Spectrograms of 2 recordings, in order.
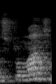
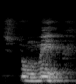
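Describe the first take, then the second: First: स्टोमच said with a ch sound at the end, the wrong way; wrong pronunciation. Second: स्टोमिक ending in a clear k sound; correct pronunciation. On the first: Teacher to students showing the wrong way, स्टोमच with a च ending. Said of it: "इसको स्टोमच मत पढ़िएगा". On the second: Teacher to students giving the right way, स्टोमिक with a क ending. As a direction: say स्टोमिक with the final क. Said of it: "इसको पढ़िएगा". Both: Shown as a demonstration.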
